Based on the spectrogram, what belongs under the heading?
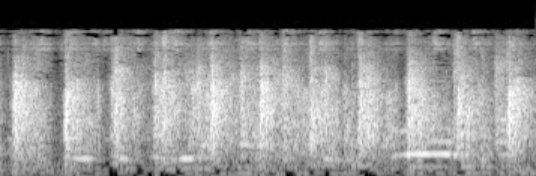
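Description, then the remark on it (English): A standing crowd claps hands to the Lord in praise, in a steady, even rhythm of roughly two claps per second, loud and sustained, with a faint murmur of voices underneath. “Let's stand to our feet and clap our hands to the Lord right now in praise.”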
